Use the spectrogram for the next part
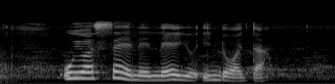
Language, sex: Xhosa, female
